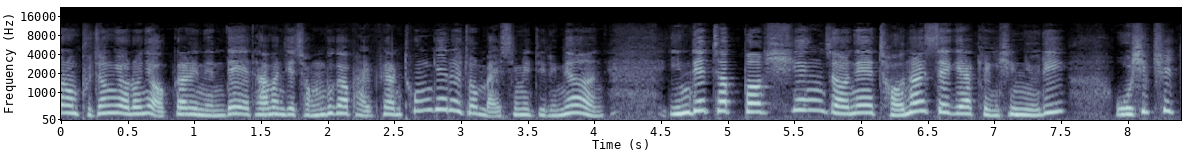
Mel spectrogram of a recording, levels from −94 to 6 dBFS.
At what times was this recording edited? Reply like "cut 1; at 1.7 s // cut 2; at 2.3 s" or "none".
none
